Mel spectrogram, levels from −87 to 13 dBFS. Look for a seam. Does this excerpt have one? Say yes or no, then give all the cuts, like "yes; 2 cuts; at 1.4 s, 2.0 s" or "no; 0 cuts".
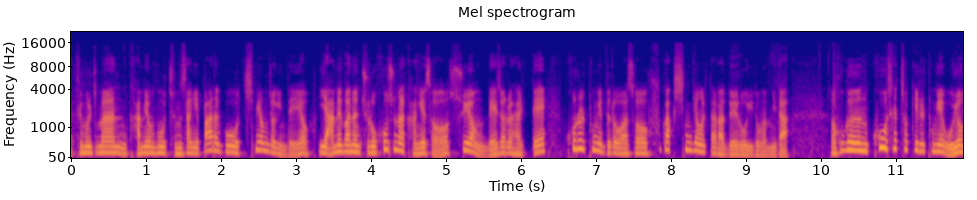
yes; 1 cut; at 3.2 s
